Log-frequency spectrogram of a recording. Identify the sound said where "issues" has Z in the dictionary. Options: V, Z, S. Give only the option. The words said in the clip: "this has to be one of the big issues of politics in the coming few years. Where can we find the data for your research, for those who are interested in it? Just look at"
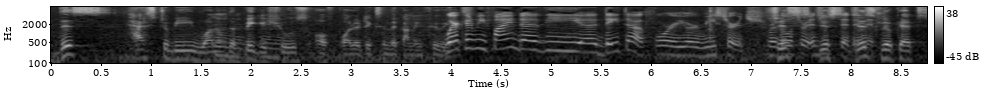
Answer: Z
